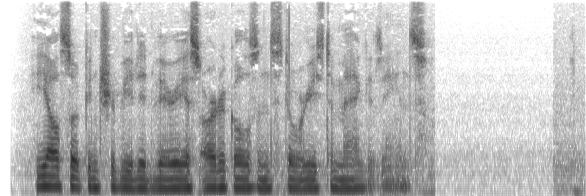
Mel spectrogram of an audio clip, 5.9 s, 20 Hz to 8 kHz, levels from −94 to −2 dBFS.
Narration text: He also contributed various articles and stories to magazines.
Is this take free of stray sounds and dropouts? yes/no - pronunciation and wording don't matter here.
yes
